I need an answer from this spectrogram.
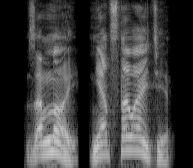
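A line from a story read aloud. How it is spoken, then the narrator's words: Barked command. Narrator (Russian): рявкнул Рустер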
